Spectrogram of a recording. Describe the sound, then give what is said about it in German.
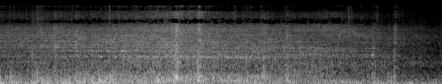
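Red pedal-powered rail trolley rolling along an old railway track beside a cycle path, giving a continuous rumbling clatter of wheels on the rails with no voices. “Nur selten sieht man noch Gleise. Auf einem Abschnitt fahren rote Draisinen, Touristen haben sich eine geliehen, treten in die Pedale”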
